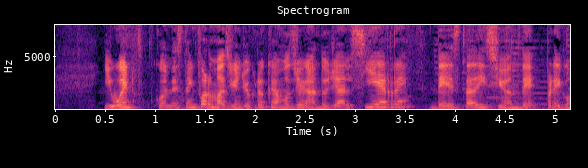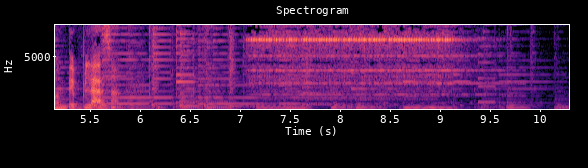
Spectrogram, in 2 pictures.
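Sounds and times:
speech: 0.5s - 6.3s
bell announcing start of the workday: 7.0s - 9.8s.

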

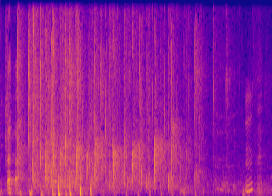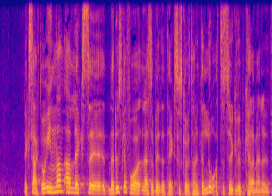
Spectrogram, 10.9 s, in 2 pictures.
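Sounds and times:
applause: 0.0s - 4.6s
speech: 0.1s - 0.5s, 5.9s - 10.8s.

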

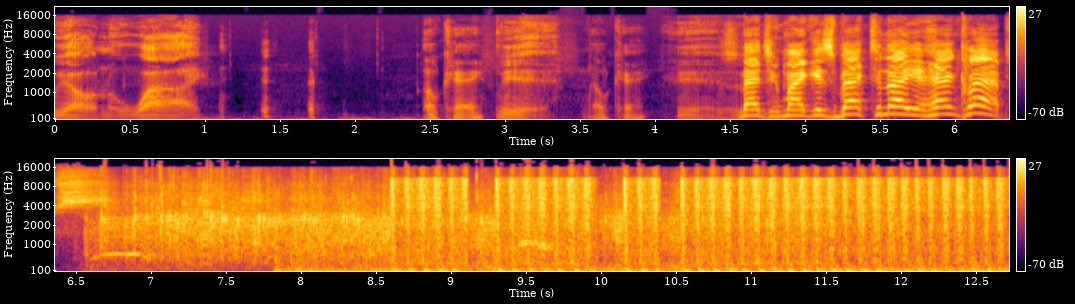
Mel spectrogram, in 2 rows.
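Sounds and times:
speech: 0.0s - 1.8s, 2.5s - 7.1s
automatic gunfire sound effect: 7.8s - 12.7s.

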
